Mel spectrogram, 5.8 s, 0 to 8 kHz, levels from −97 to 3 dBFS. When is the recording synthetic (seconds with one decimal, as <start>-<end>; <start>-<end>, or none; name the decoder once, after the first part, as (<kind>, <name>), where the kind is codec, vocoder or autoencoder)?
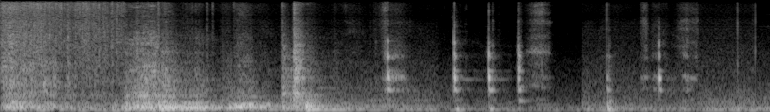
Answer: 1.4-3.2 (codec, DAC); 3.6-5.8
